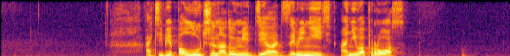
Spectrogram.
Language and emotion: Russian, angry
